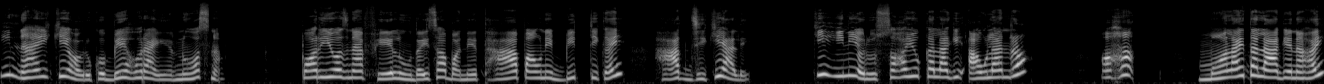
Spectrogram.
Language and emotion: Nepali, disgusted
